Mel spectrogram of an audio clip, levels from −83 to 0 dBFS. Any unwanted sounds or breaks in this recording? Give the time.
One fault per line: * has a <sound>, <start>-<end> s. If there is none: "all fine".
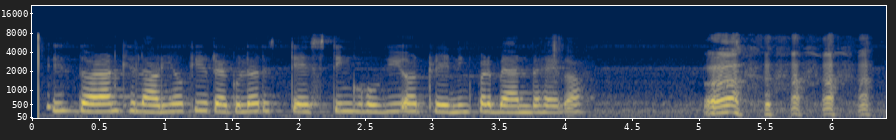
* has a laugh, 5.0-6.3 s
